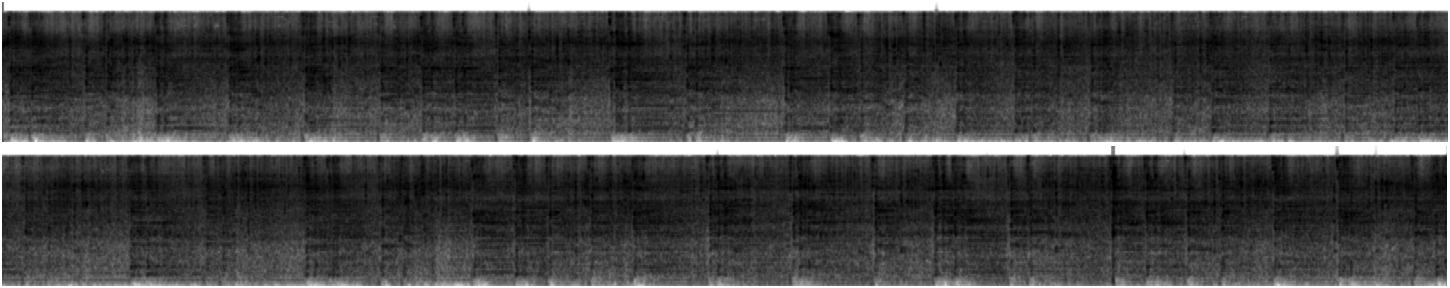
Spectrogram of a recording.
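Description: Automatic capsule-and-tablet counting machine running: hard capsules rattle and click densely as its vibratory feeder trays shake them along the channels, over a steady low hum.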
